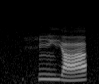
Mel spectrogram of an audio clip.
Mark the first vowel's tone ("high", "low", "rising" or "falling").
high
